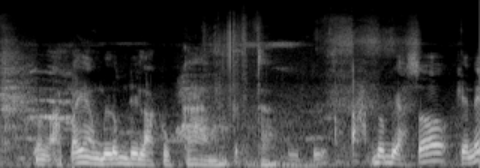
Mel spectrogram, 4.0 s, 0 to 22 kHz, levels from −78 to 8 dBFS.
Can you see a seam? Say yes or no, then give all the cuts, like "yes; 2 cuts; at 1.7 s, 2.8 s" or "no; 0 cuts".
yes; 1 cut; at 2.6 s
